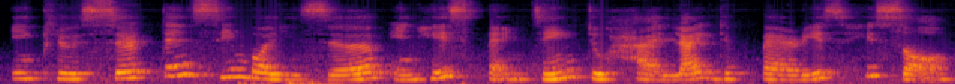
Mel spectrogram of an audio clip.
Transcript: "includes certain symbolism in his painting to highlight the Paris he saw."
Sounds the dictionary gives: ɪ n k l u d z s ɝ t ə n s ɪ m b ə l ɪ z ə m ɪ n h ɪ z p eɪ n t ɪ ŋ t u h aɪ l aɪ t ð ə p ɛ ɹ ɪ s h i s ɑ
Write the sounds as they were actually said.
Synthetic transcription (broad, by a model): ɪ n k l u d s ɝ t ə n s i m b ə l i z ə m ɪ n h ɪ s p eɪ n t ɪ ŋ t u h aɪ l aɪ t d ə p ɛ ɹ ɪ s h i s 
